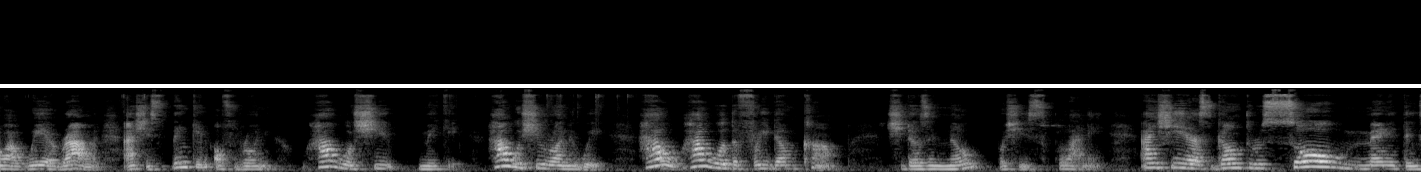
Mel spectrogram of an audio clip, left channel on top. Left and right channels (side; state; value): left; silent; 63 dB below the other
